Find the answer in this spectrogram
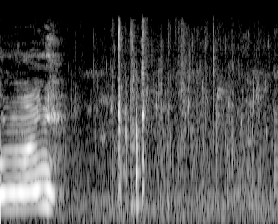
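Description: Hands working through wet mud and shallow muddy water, with a few brief wet squelches about a second in.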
